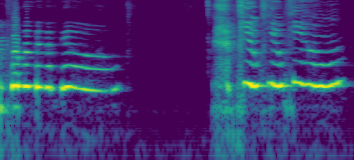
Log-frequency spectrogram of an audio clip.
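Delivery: loud, very high laser sounds; playful pew-pew noises. Pretend. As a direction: shoot out squeaky pews in welcome. Imitated noises greeting a viewer.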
